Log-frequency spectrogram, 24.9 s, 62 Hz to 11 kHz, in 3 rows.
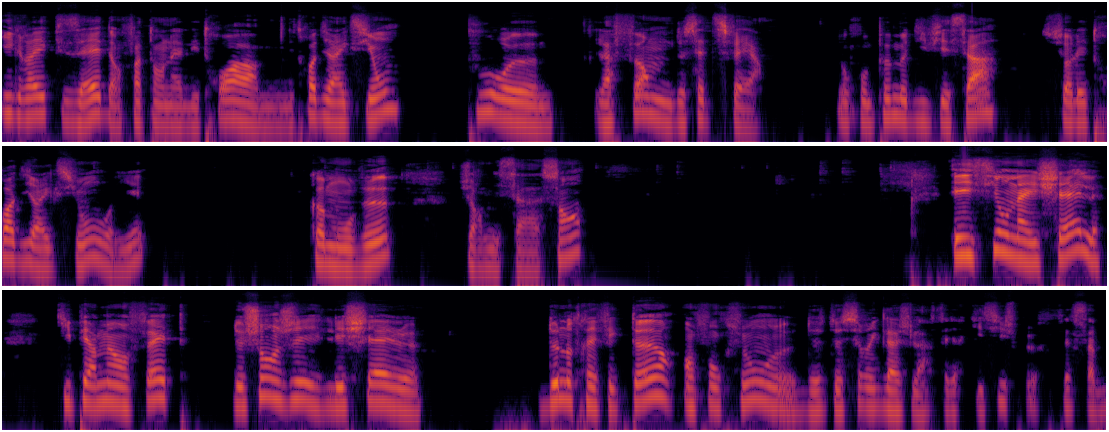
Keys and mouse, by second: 4.9 click, 7.2 click, 9.8 click, 11.3 click, 13.7 click, 14.8 Return, 24.1 click.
